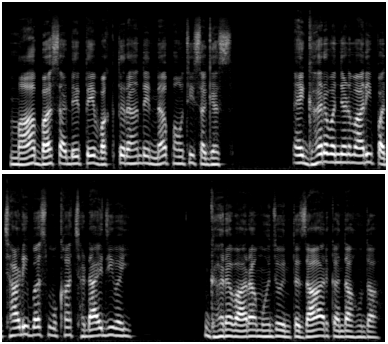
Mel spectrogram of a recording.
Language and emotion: Sindhi, sad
